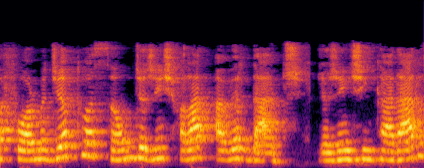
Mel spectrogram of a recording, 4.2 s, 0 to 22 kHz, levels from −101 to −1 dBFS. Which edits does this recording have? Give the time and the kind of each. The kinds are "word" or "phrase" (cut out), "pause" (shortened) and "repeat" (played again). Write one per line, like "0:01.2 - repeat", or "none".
0:03.1 - pause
